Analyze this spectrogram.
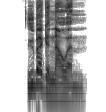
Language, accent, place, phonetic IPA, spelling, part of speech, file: German, Germany, Berlin, [ˈyːbɐɡəˌnaʊ̯əm], übergenauem, adjective, De-übergenauem.ogg
- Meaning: strong dative masculine/neuter singular of übergenau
